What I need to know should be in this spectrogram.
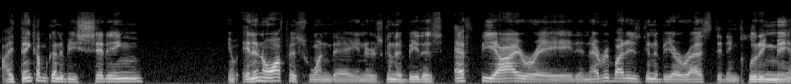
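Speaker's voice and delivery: ordinary talk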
